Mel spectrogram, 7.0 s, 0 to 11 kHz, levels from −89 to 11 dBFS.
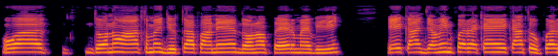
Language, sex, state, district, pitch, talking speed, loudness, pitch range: Hindi, male, Bihar, Saran, 230 Hz, 170 wpm, -12 LUFS, 220-240 Hz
